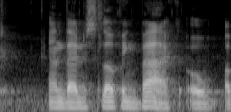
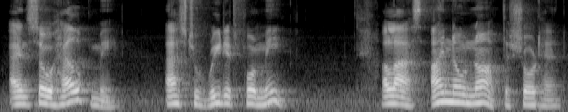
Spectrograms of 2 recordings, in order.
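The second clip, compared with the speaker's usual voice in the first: higher, louder voice for the earnest foreign doctor; earnest old doctor; 9 semitones higher, 5 dB louder than usual. Acted. The doctor to Mina, explaining his visit, grave and courteous.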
